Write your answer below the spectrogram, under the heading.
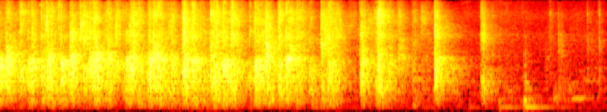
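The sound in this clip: Audience applause for a reader at a reading event, dense and lively at first, then thinning into scattered individual claps as it dies away.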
